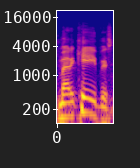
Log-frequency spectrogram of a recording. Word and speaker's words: Matakevich: I can never pronounce his name, number 8, the linebacker. Matakevich, Tyler Matakevich.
